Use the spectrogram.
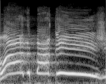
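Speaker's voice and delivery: high, bright mock greeter cry; store greeter. Pastor imitating Buc-ee's staff greeting customers, high and bright. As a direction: call it out like a cheerful greeter.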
